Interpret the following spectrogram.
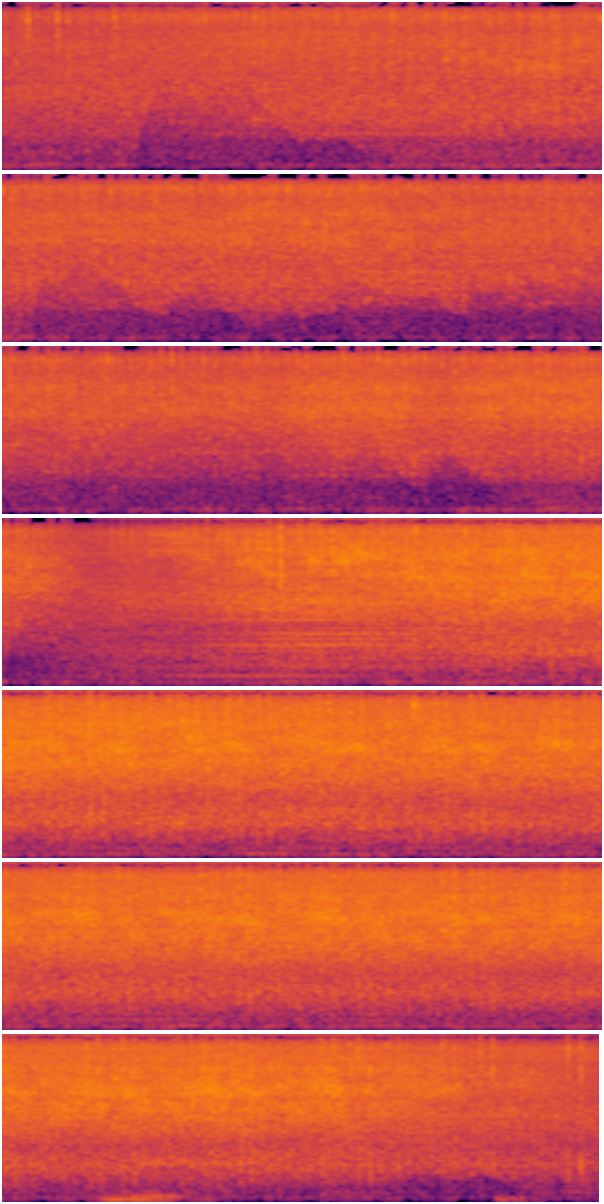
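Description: HO scale model trains rolling on sectional track: a steady rushing hiss of metal wheels on the rails. It dips briefly about halfway through, then comes back louder as a passenger train runs close by.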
